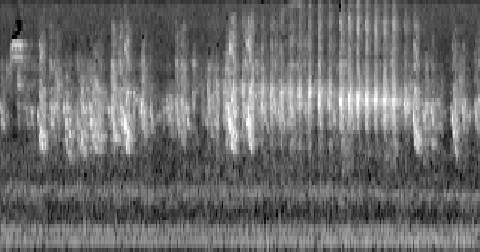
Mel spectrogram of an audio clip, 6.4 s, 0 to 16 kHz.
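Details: Parent purple martins feed babies on July 9, 2020, playful and calling in quick rippling chirps and rasping notes that rise and fall in clusters every second or so. A low mechanical hum sits beneath.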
